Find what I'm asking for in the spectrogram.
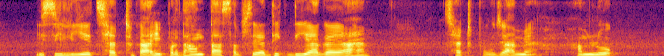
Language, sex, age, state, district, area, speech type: Hindi, female, 60+, Bihar, Begusarai, rural, spontaneous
